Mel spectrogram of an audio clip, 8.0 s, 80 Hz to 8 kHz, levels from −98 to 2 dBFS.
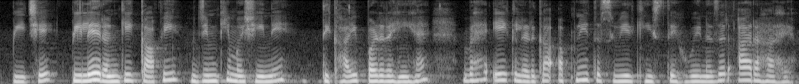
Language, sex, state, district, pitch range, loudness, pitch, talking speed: Hindi, female, Bihar, Purnia, 185-215 Hz, -18 LUFS, 200 Hz, 170 wpm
